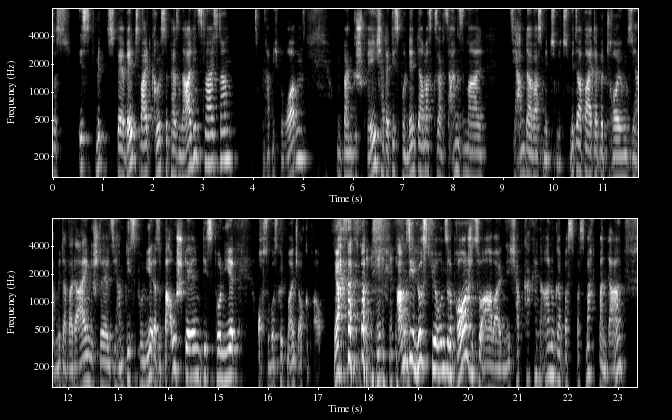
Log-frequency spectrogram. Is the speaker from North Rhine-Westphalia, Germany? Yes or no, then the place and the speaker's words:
no; Hesse, Germany; Und dann bin ich wieder zurück nach Hessen gezogen. Also ich komme ursprünglich aus Hessen.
